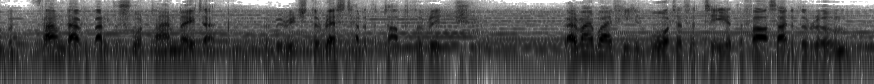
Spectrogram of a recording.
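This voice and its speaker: An actor playing a thoughtful physician in a 1940s radio drama, measured, probing and persuasive, on a muffled old broadcast. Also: male voice, on the low side. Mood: measured narration. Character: thoughtful, probing male physician and husband, formerly of London.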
